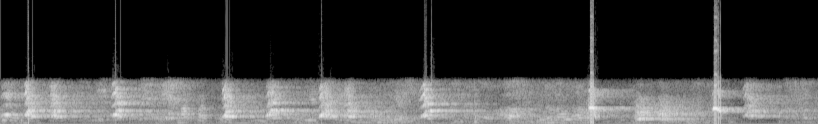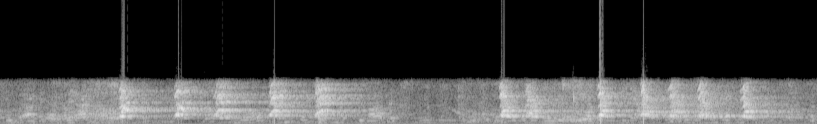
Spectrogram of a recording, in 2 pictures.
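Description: A Shetland sheepdog barking over and over in quick runs of high-pitched yaps, easing off briefly about three-quarters of the way through. Two sharp knocks about a second and a half apart land near the middle.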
